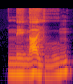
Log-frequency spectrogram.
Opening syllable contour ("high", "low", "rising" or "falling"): low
